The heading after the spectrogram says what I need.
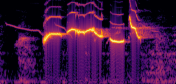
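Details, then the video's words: Oriental magpie-robin (kacer) singing in a recording meant to coax a mute bird into song: a faint drawn-out whistle, then four loud, rich whistled notes that waver and fall, ending in a sharp downslurred note. "TERAPI MEMPERCEPAT KACER BISU MACET BUNYI LANGSUNG GACOR"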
